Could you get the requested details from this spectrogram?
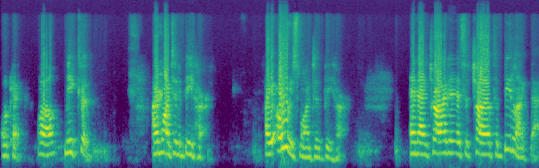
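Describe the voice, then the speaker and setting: At a moderate pace, a woman with a fairly high pitch and a somewhat breathy voice uses lively intonation, broken by long, frequent pauses. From US Northeast, Brooklyn, New York. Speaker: medical intuitive and psychic detective, former nurse. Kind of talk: interview testimony.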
